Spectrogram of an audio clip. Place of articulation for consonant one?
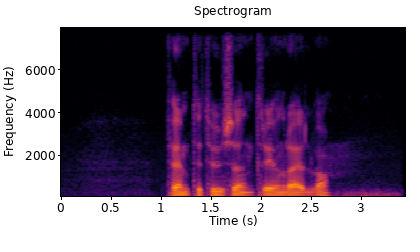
labial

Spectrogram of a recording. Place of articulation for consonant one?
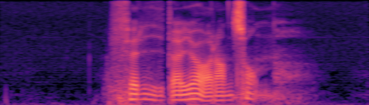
labial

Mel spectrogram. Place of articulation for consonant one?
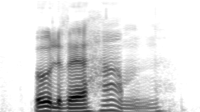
alveolar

